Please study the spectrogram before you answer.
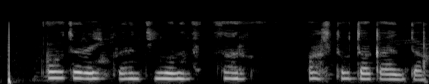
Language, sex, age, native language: Icelandic, male, 11, Polish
